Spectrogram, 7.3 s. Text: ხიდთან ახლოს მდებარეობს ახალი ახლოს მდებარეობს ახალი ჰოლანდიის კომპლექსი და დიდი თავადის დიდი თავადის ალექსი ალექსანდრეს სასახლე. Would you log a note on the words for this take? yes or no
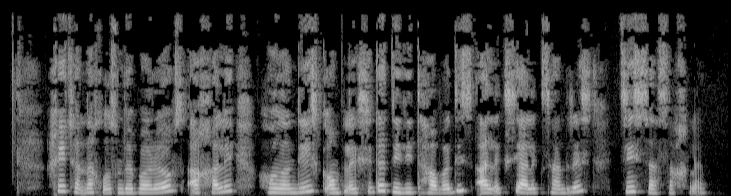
yes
